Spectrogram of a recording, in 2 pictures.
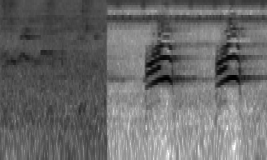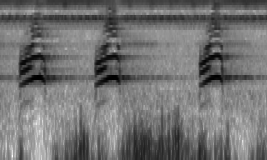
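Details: Paradise shelducks with newly hatched ducklings on their first afternoon on a lake in the Maungakotukutuku Valley, New Zealand; after a second of hiss, five short rising nasal calls follow, about one each second, over quiet background.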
